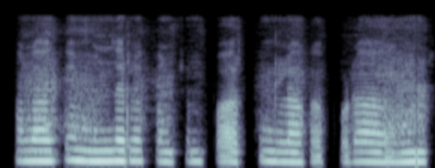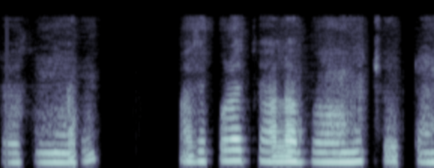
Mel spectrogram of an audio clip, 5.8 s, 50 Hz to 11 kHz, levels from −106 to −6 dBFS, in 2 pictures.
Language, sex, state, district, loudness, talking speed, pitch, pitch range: Telugu, male, Andhra Pradesh, Chittoor, -30 LUFS, 125 wpm, 190 Hz, 185-200 Hz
